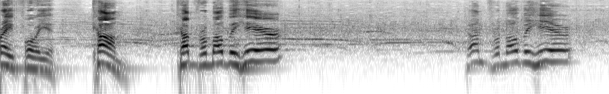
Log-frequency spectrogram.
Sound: congregation cheers

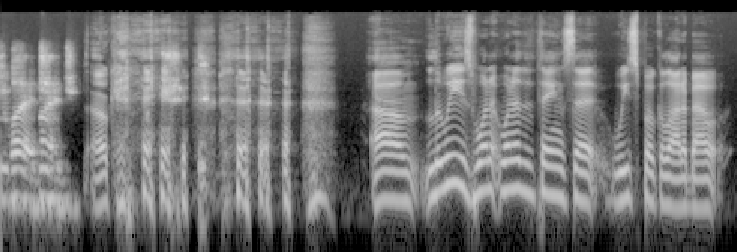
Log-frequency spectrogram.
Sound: laughter

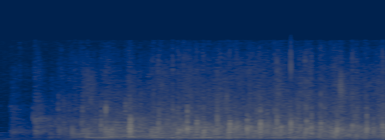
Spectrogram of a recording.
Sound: audience clapping

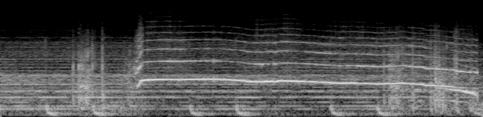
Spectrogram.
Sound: screaming

